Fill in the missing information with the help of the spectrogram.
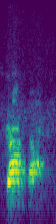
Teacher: Rambam is pronounced with the emphasis on the first syllable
